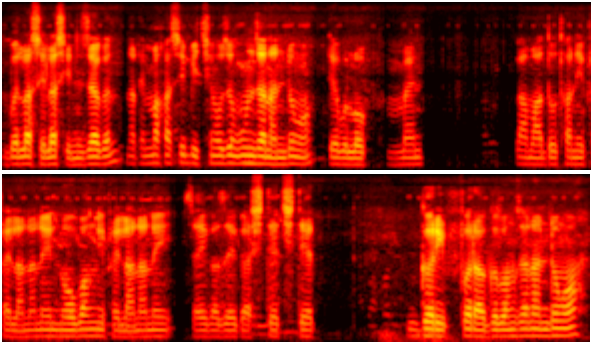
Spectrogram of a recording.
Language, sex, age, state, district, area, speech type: Bodo, male, 30-45, Assam, Baksa, rural, spontaneous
